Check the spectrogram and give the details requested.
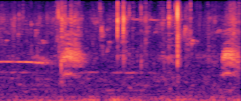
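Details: Morning crows gathered together: two harsh, raspy caws about two seconds apart, a faint thin whistle from another bird before the first, and scattered clicks between.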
